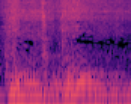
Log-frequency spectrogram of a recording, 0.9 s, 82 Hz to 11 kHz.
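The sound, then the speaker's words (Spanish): A 30-horsepower motorcycle engine on a motorway drones loudly, a steady buzzing roar with a slight wavering in pitch, heard on its own for under a second. “Cuando una moto de 30 caballos va por la autopista suena así”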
